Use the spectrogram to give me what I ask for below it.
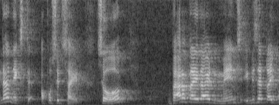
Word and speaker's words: parathyroid: The next third gland is parathyroid. Parathyroid. How you have to pronounce?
